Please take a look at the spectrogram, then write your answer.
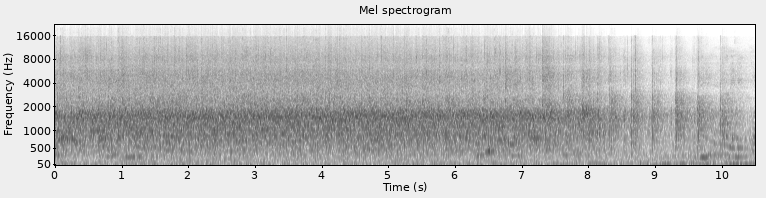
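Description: Loud, close audience clapping at a career conference fills the room in a steady dense burst, thinning into scattered separate claps over the last couple of seconds.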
